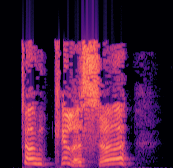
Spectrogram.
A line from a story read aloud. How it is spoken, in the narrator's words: pleaded the captain of the little vessel, a skinny man of about 30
